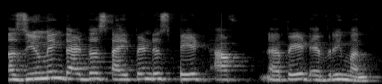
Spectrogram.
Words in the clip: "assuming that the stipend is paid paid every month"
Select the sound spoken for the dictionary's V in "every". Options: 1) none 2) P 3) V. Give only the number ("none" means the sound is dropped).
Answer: 3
